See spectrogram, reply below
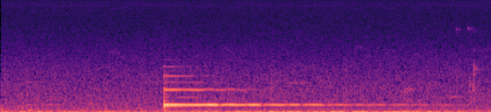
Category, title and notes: Instrument samples > String
Vibrato guitar
Guitar vibrato i recorded.
Guitar, Nylon, string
